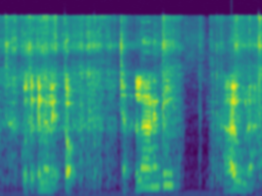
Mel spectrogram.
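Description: A knife slices through packing tape on a cardboard box.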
